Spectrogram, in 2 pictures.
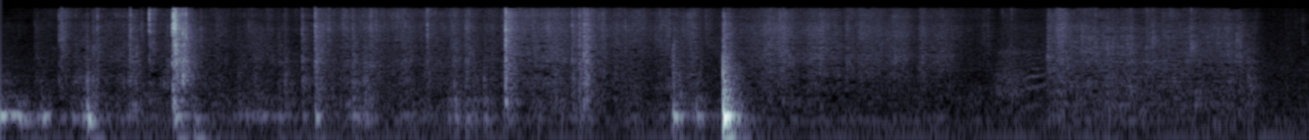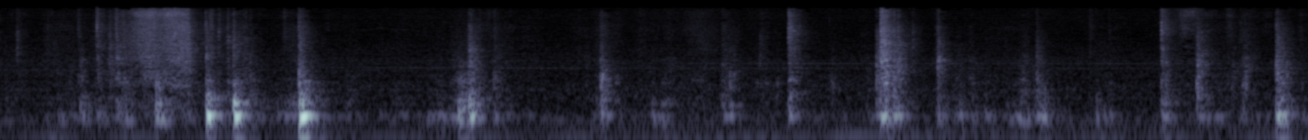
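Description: Packaging of a Panini Immaculate Collection box being handled and opened: the cardboard outer box slid off and the red metal tin and the card box inside set down and moved about. Scattered taps, knocks and rubbing, the loudest knock a little over three seconds in and a quick cluster of them around eight seconds.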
